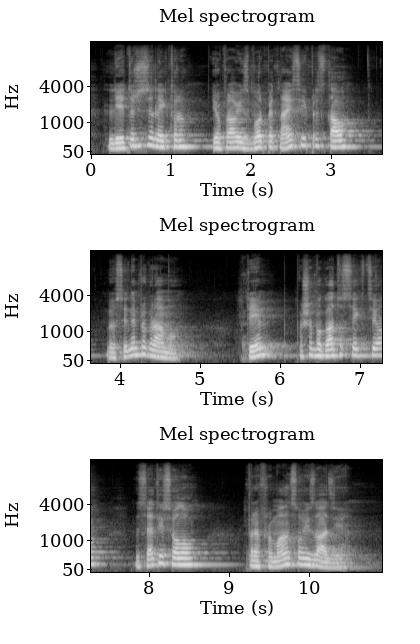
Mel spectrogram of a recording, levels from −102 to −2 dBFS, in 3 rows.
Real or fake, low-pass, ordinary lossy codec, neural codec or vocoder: real; 14.4 kHz; none; none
